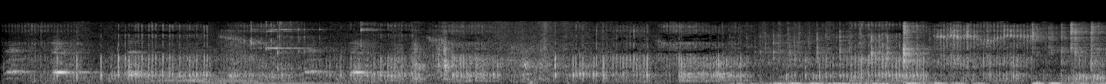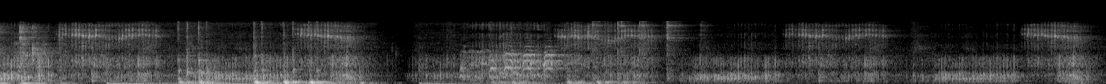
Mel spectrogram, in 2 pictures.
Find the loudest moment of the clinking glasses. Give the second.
3 s.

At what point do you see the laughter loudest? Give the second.
16 s.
